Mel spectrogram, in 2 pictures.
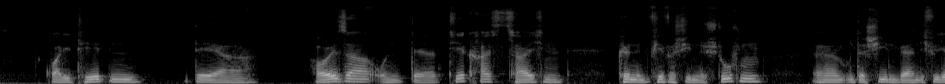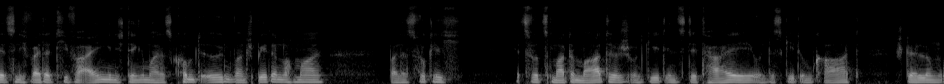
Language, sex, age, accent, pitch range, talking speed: German, male, 50-69, German, 100-115 Hz, 145 wpm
